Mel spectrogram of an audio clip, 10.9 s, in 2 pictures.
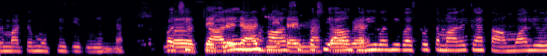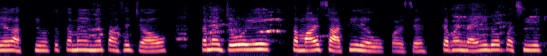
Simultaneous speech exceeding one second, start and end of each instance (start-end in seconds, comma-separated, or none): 1.7-3.6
